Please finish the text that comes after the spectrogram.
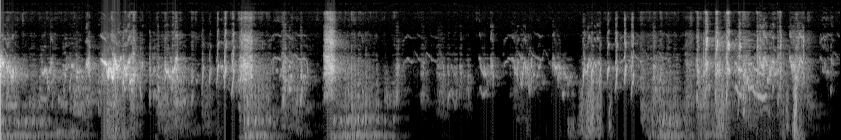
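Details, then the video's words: Pet budgerigar chirping and warbling in irregular bursts of scratchy, buzzy chatter mixed with squeaky chirps, with brief quiet gaps between phrases and some low rumbling background noise. "Budgie Chirping Sounds | Budgie Singing Sound | Budgie Beautiful Voice"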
